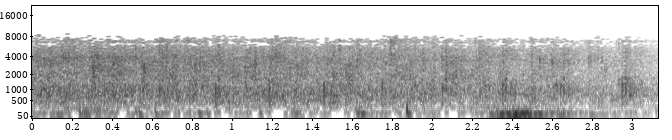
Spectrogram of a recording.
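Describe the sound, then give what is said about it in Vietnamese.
Applause from an audience at a Buddhist gathering and film screening: a dense, steady crackle of clapping that holds an even loudness and eases slightly near the end. “Xin vị dành một tràng pháo tay.”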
